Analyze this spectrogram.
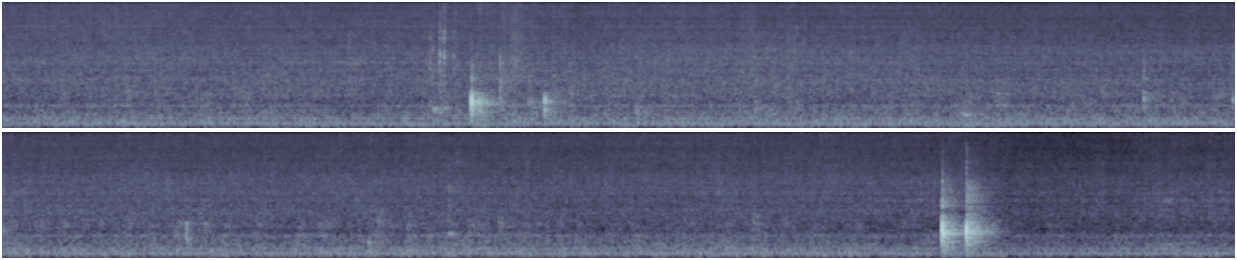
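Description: Meat sizzles steadily on a hot grill.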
